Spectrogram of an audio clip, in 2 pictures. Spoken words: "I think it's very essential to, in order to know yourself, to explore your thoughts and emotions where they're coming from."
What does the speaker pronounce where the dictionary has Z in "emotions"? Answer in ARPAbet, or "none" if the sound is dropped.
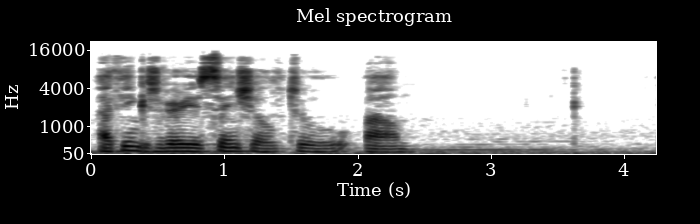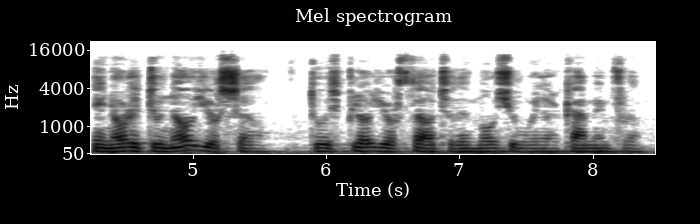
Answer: none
